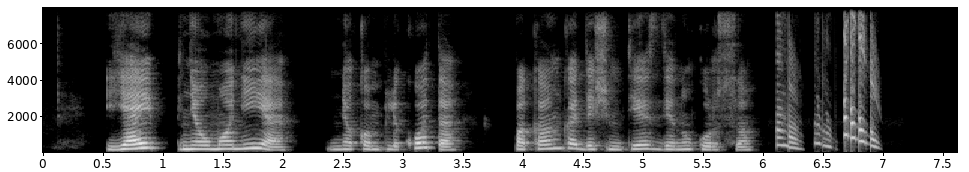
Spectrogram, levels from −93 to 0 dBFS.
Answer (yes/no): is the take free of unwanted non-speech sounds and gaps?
no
